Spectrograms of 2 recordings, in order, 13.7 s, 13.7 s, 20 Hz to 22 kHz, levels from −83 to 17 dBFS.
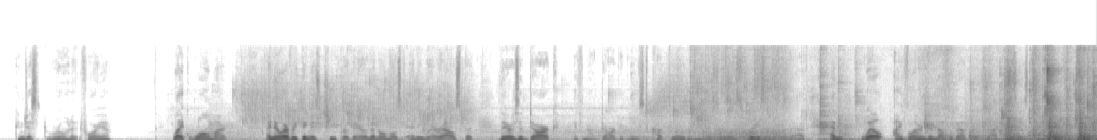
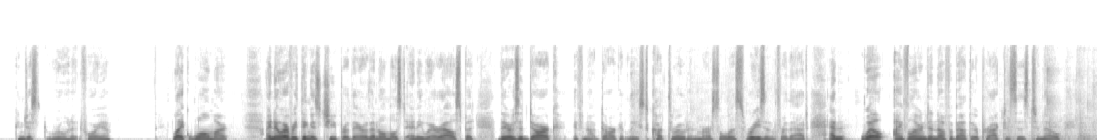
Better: second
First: household noises; loud; throughout; 1 dB below the speech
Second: household noises; faint; throughout; 30 dB below the speech

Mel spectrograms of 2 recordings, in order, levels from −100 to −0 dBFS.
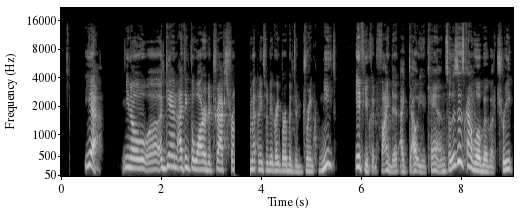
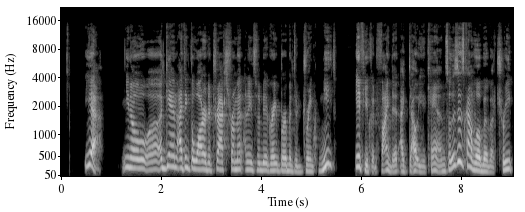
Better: second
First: audio freezing; at 3.5 s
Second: none

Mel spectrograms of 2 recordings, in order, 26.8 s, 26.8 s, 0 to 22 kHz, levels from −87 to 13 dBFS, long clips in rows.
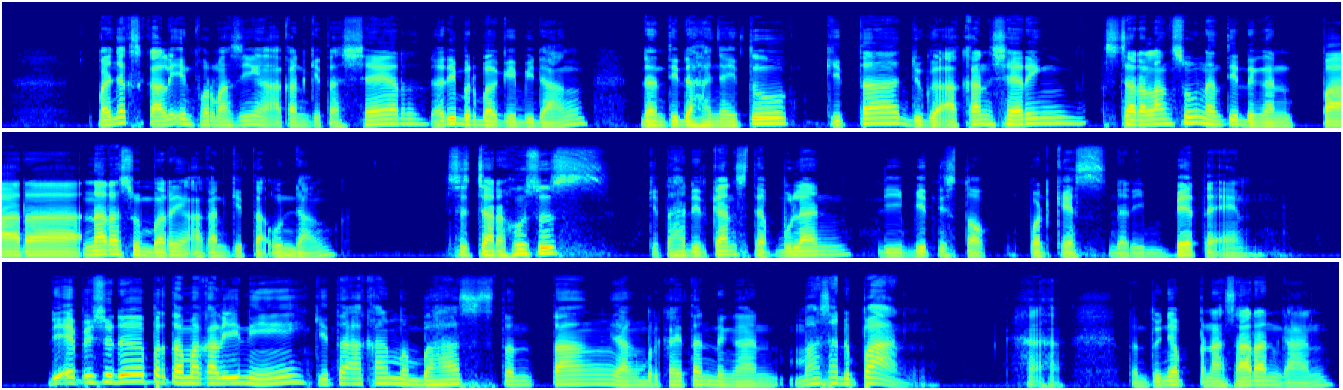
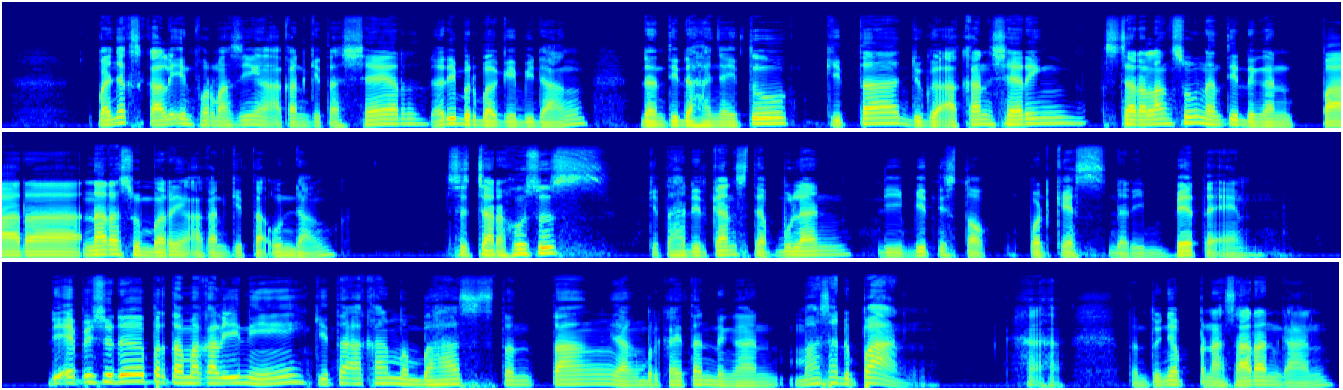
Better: neither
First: none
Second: none

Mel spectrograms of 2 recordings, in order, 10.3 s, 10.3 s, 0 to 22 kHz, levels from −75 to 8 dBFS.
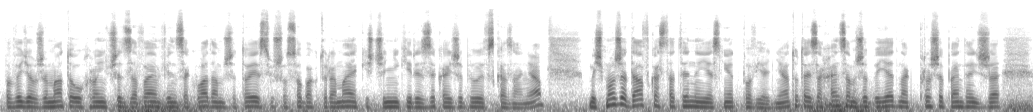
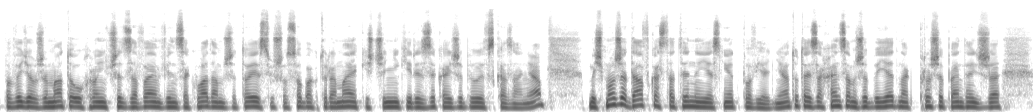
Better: second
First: wind noise on the microphone; occasional gusts; 20 dB below the speech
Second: none

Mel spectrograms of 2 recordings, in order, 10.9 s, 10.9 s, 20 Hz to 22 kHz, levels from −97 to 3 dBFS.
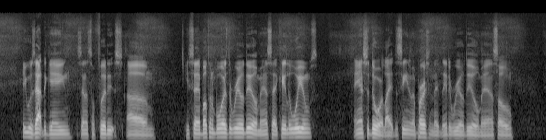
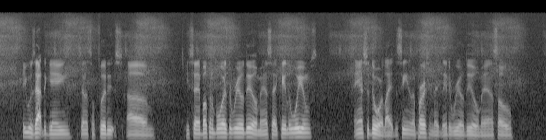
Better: first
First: hiss; faint; throughout; 20 dB below the speech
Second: hiss; loud; throughout; 9 dB below the speech

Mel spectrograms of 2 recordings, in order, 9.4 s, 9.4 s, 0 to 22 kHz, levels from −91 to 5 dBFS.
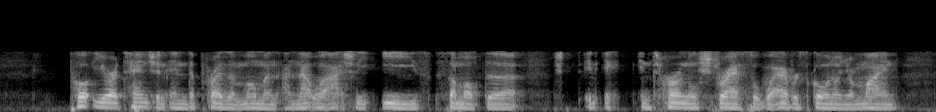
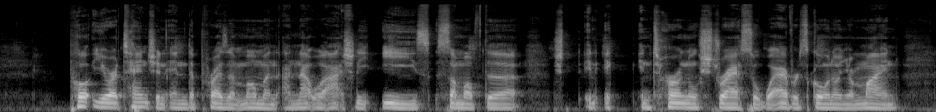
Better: second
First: garbled, watery; badly; nothing above 4 kHz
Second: none

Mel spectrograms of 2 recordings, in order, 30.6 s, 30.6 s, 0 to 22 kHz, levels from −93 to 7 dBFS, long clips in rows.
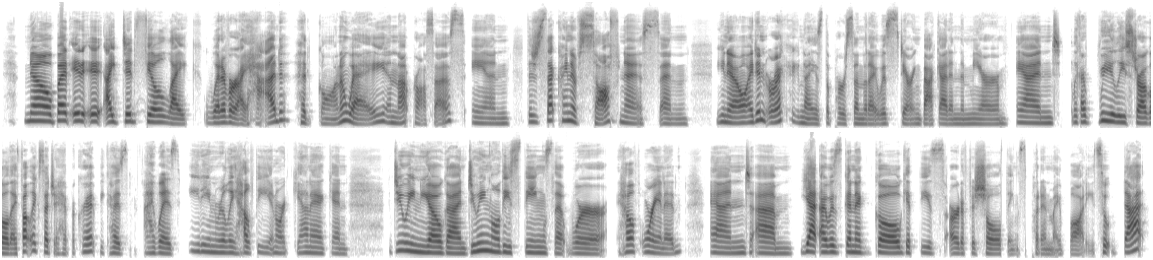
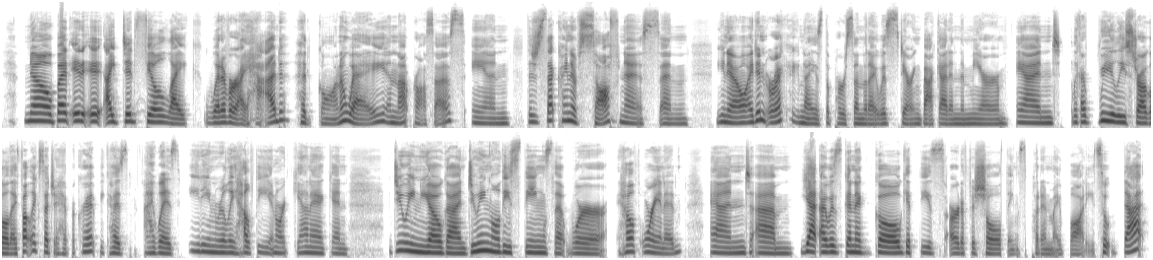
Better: second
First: thin; very slightly; fading below 400 Hz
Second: none

